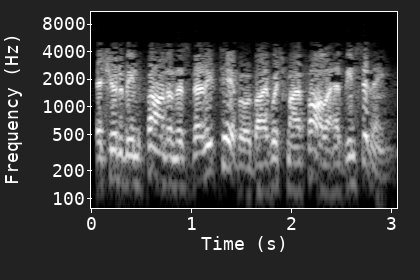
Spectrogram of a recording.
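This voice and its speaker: Haughty, husky lord, swooping pitch. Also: male voice, animated, fast talker. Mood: commanding. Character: haughty, suspicious young lord of the castle. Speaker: actor in radio drama. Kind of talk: 1940s radio acting. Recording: muffled 1940s radio recording.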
